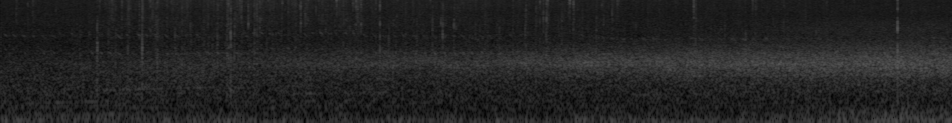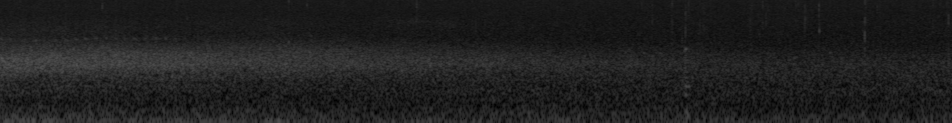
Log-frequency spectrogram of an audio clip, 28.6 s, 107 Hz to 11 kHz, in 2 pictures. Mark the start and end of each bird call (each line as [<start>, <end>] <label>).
[0.00, 17.30] Blue Jay (Cyanocitta cristata)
